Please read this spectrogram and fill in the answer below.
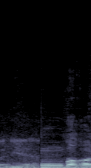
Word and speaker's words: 똥바: 똥바가 나왔습니다. 똥바를 한번 먹어보겠습니다. 뚱바가 아니고 똥바입니다. 우리 발음상 약간 좀 그래서 뚱바라고 불렀는데 똥바입니다. 똥바.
